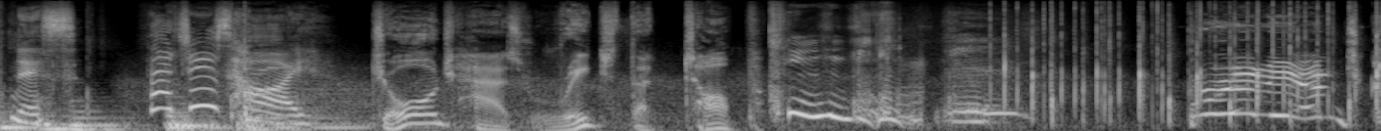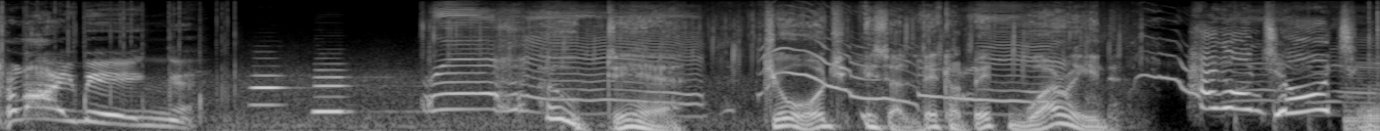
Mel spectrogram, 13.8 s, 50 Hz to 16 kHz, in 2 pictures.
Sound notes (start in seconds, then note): 4.0 George giggles; 4.9 clapping; 9.0 crying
